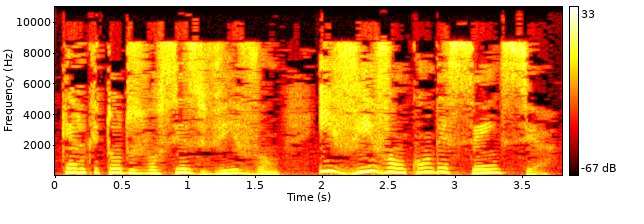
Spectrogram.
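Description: A woman playing a firm, persuasive older aunt in a radio soap opera, genteel, formal and measured. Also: on the high side, animated, warm tone, husky, dry recording, heavily acted. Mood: decisive, coaxing.

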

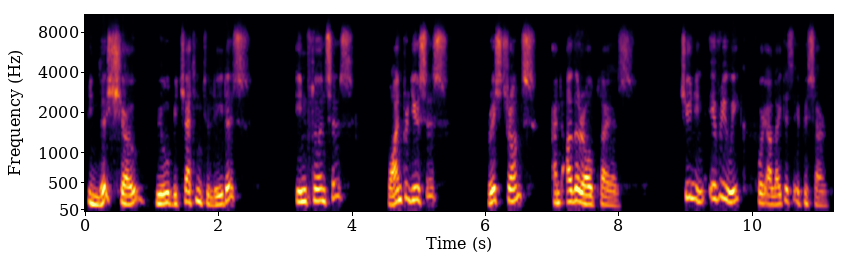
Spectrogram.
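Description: Hesitant male podcast host, higher voice. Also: big pitch swings, normal speed, mellow, breathy edge. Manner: hesitant, restarts sentences. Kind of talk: interview hosting.

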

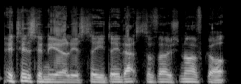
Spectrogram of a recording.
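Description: A man co-hosting a podcast, talking in a measured, hesitant way during a casual discussion. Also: mid-range voice, steady tone, no echo, clean studio sound. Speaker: podcast co-host.

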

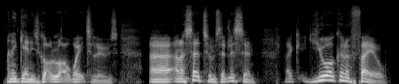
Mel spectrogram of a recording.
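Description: A male podcast host and fat loss coach, talking solo with emphatic, repeated punchlines and a slightly croaky voice. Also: medium pitch, very animated, rapid-fire, dry recording, studio quality. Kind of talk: solo motivational podcast monologue.

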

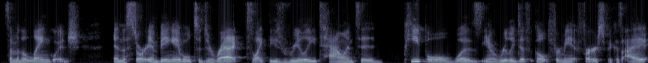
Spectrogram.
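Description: A woman speaking as a podcast guest in a casual interview, candidly explaining things and often saying "you know". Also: low-pitched. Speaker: podcast guest, audio drama producer.

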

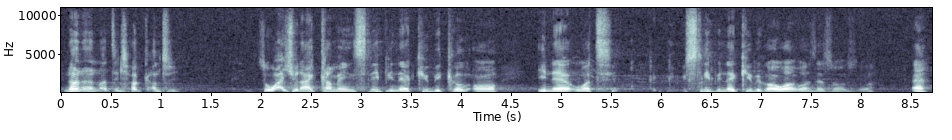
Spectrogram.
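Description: Ghanaian man, preacher. Gravelly, fairly high voice, opinionated and rhetorical, repeating himself for emphasis. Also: moderate pace. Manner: animated, rhetorical questions, repeats phrases for emphasis. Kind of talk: sermon with conversational, opinionated asides. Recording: echoey hall with long reverb.

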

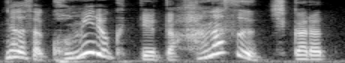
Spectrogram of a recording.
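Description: A woman co-hosting a casual podcast chat among friends, telling stories in an animated way and acting out imagined lines. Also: a little high, brisk, crowd noise. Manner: animated storyteller, acts out imagined lines and sound effects. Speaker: podcast co-host.

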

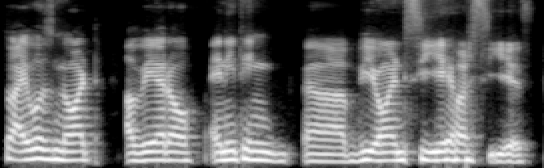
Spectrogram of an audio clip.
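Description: A man's voice: on the high side, level tone, moderate pace, narrow, tinny audio. A man from India hosting an interview, talking in a friendly, chatty way and laughing between phrases. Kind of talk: casual interview chat.

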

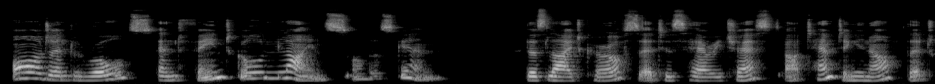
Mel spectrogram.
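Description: A woman reading a story aloud as scripted, expressive narration in a measured, deliberate way. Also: a little high, creaky. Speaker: audiobook narrator of fan fiction.

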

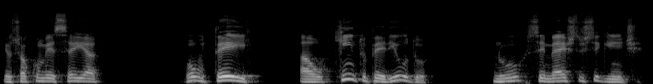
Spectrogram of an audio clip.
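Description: An older man with a mixed Minas Gerais and Rio Brazilian accent, a cardiologist guest telling his story in a measured, detailed, professorial way. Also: a little high, a little mellow. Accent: mixed Brazilian Portuguese, Minas Gerais and Rio de Janeiro. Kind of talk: relaxed storytelling interview.

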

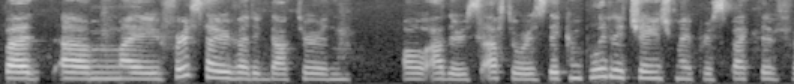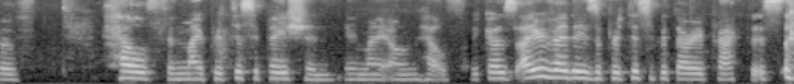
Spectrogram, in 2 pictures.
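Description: A woman's voice: medium pitch, steady tone, moderate pace, warm tone, no room sound, low-quality recording. A woman from Bulgaria, a chef and cookbook author, answering interview questions earnestly with frequent restarts.

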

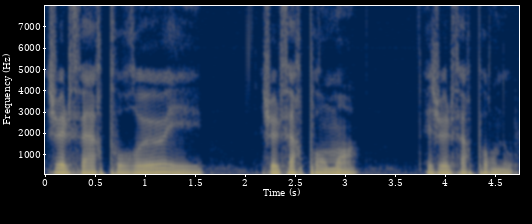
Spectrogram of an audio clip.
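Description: A woman in her thirties hosting a podcast, speaking in an intimate, earnest and deliberate personal monologue. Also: sits low, flat delivery. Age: 30s. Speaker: podcast host.

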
